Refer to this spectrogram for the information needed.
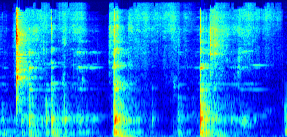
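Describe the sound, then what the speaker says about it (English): Red velvet cookie dough being mixed by hand in a bowl, giving three or four separate scraping clinks of a utensil against the bowl, close and fairly quiet, with no talking. "I'm gonna be mixing this manually now."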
